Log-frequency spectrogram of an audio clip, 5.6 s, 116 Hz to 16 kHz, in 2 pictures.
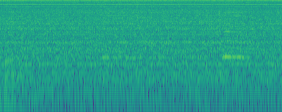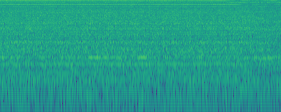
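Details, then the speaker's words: Jeep Grand Cherokee on a cold morning after remote start: a steady, high, rasping screech over the idle from the front belt drive; a noisy idler pulley bearing (part 05281301AA), fixed by replacing the pulley. "put your fingers in there a lover very much so you heard the noise and I can tell you it's this one pulley here"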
